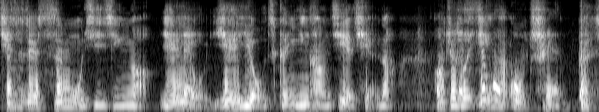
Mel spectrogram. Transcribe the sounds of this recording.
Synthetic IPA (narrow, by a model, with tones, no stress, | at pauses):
t͡ɕʰi˧˥ʂɻ̩˧˥t͡ssɹ̩˥mu˥˩t͡ɕi˥t͡ɕi˥nɐ̰˨jɛ˧˥jo̰˨˩˦ʊjɛ˧˥jo˨˩ʊ˩kə˥ni˧˥ŋxɑ˧˥ŋt͡ɕjɛ˥˩t͡ɕʰjɛ̰˧˥nɐ˧ | ɔ˧t͡ɕjo˥˩ʊ˩ʂɔ˥ŋmu˥˧˦ku˥˩t͡ɕʰɛ˧˥nə˧˩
